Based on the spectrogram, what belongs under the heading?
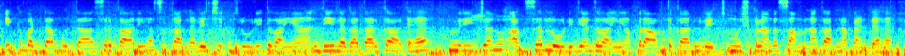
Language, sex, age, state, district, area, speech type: Punjabi, female, 18-30, Punjab, Barnala, urban, spontaneous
